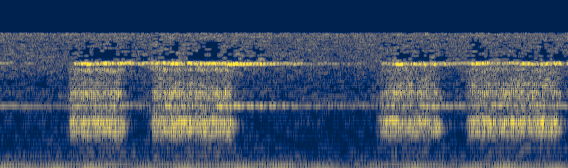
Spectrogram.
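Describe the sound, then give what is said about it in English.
A telephone rings twice in a classic double-burst pattern, each ring a pair of buzzy trills, repeated after a pause, moderately loud over a low steady hum with no talking. “I'll get that. You don't have to answer the phones or the front door, ever.”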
